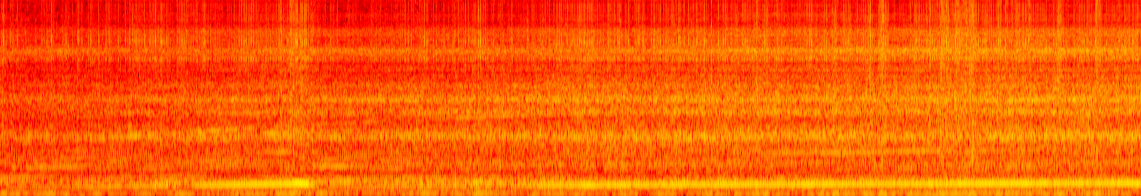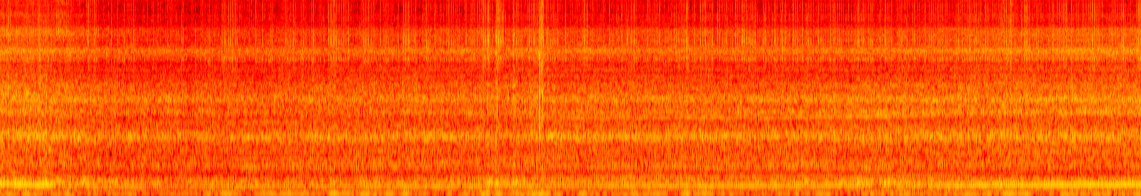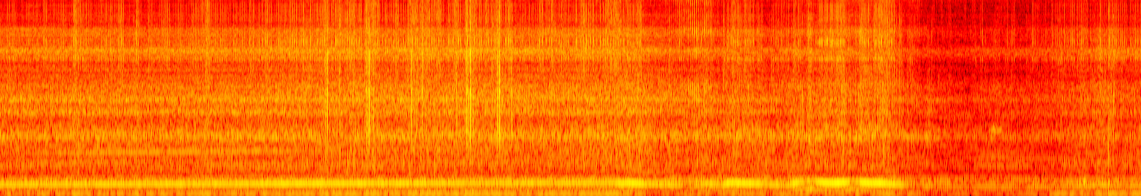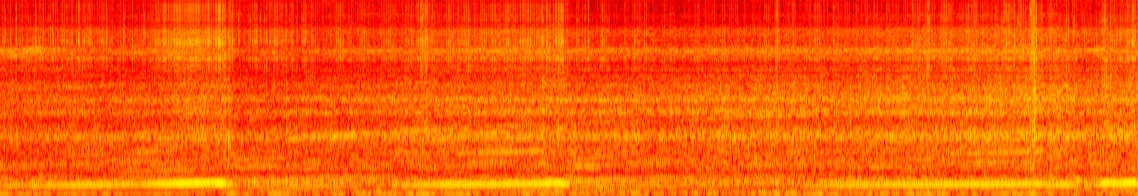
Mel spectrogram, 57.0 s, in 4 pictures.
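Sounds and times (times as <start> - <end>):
car engine at high revs: 0.0 - 57.0
road and wind noise: 0.0 - 57.0.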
